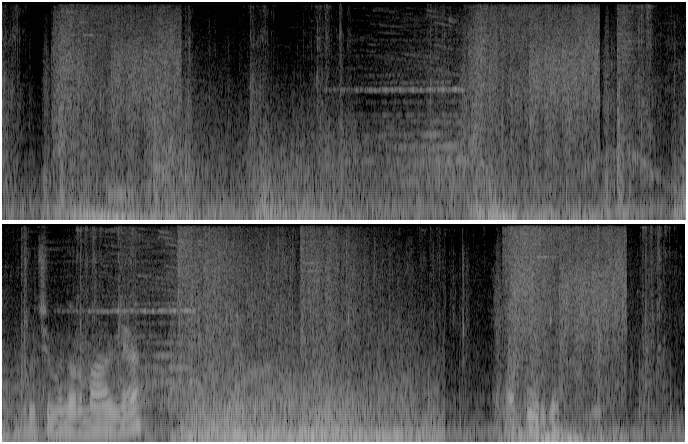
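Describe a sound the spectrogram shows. A sword strikes with sharp clashes.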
